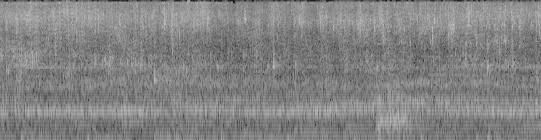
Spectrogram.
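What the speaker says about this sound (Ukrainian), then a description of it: "зараз ми знову змиваємо її водою ретельно" Tap water runs steadily at a groomer's sink, rinsing a soaped dog during a bath, with a constant splashing rush throughout and a brief louder surge near the end.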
